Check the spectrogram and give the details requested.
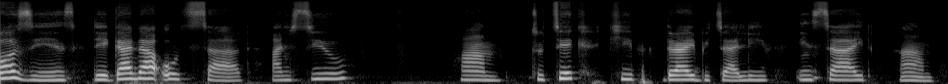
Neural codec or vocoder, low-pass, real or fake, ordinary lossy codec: autoencoder, 48 kHz, 32 numbers a frame, DAC-VAE, trained on Japanese speech; none; fake; none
